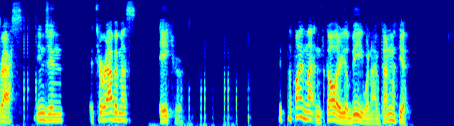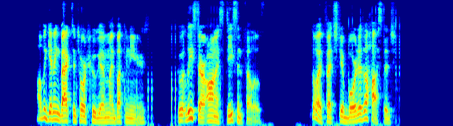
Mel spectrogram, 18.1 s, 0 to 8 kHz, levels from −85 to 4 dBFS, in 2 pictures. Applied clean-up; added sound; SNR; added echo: neural mask model Resemble Enhance denoiser.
